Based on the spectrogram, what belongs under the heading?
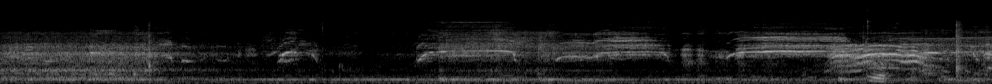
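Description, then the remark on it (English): A woman's high, piercing screams come in several drawn-out, wavering bursts, loud, with a shrill squealing quality that sounds almost like a pig. “She's screaming. I thought that was a pig for a second.”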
